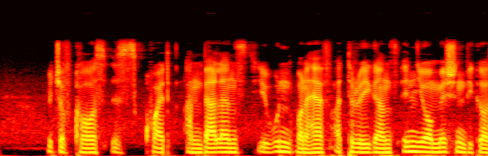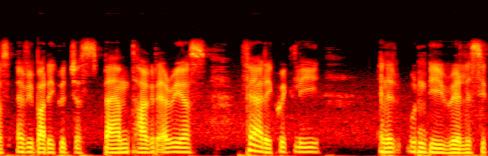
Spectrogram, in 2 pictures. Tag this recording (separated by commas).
Speech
